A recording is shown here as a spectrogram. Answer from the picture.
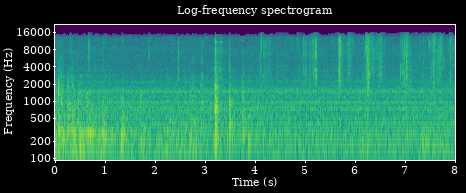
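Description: Scattered light clicks and taps of steel tie wire and rebar being handled as rebar is wire-tied in an insulated concrete form, one sharper click about three seconds in and a cluster of them in the second half, over a steady faint hum.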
